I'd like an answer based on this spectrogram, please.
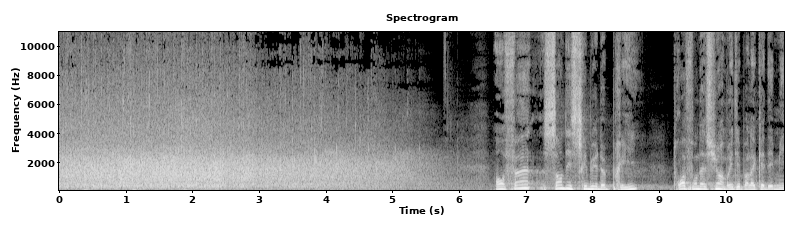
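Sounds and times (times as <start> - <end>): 
audience applause: 0.0 - 5.8
speech: 6.6 - 10.8.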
